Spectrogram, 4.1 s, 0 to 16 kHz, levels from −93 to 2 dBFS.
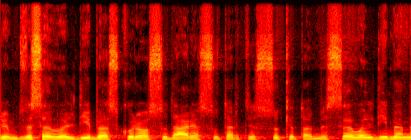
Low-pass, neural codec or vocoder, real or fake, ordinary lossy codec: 14.4 kHz; none; real; Opus, 24 kbps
